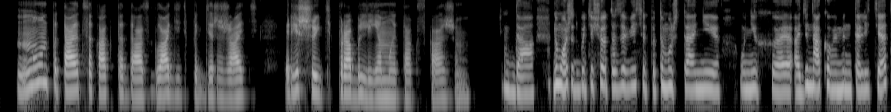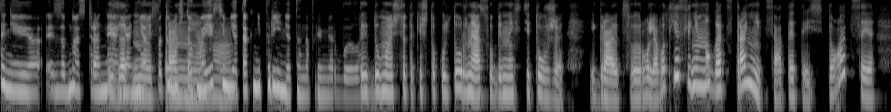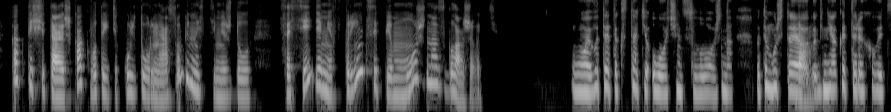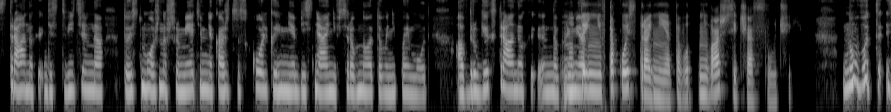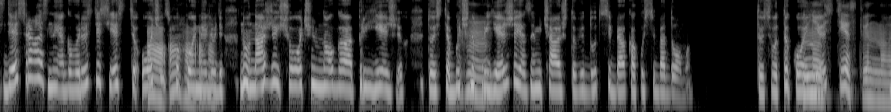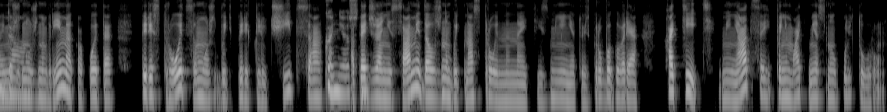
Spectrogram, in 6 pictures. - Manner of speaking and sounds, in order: none
- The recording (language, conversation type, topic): Russian, podcast, Как наладить отношения с соседями?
